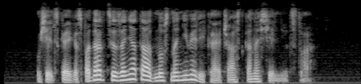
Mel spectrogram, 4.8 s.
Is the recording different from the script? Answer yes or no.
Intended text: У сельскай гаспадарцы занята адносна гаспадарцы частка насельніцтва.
yes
